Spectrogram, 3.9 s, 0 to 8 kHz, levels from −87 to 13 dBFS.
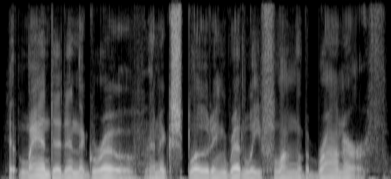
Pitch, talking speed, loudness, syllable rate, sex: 90 Hz, 185 wpm, -17 LUFS, 4.6 syllables/s, male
